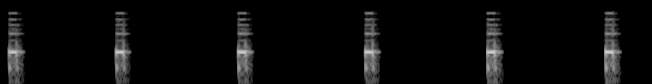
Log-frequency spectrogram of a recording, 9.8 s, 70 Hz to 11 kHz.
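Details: Realistic hospital-style ECG heart monitor sound effect: six short, evenly spaced electronic beeps, about 33 per minute, over silence.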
